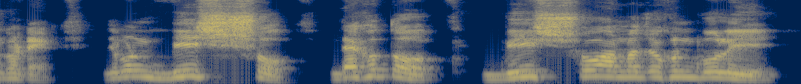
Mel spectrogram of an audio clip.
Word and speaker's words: বিশ্ব: Double double উচ্চারণ ঘটে। যেমন বিশ্ব দেখতো বিশ্ব আমরা যখন বলি বিশ্ব এখানে কি আমাদের দুইবার তালব্যস দেয়া আছে?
